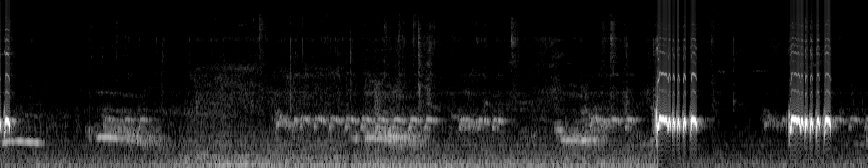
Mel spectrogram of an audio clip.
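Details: Local zebra doves (perkutut lokal) singing as a lure for other doves: several soft, distant cooing phrases and low coos, then two loud, close bursts of rapid clipped notes near the end.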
